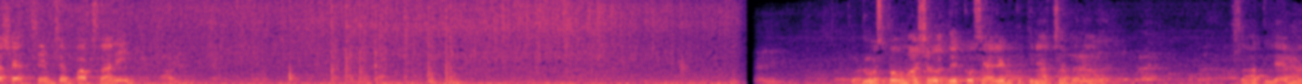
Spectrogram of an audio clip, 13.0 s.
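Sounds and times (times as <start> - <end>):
food sizzling in frying pan: 0.0 - 7.5.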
